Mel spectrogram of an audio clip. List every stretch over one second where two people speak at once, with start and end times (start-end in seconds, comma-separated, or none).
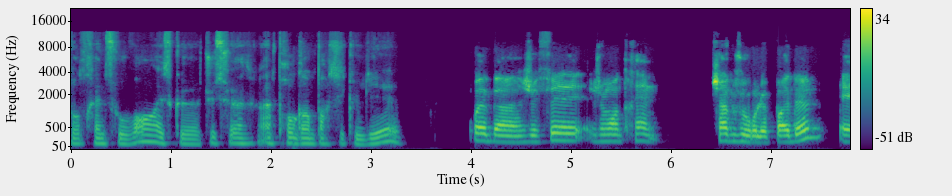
none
